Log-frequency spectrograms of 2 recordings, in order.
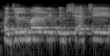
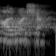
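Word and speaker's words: Hjalmar Schacht: हजलमर शैचे ऐसे मत बोलना इसको, इसका प्रोनाउंसिएशन है हॉलमोर शाह, ओके।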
